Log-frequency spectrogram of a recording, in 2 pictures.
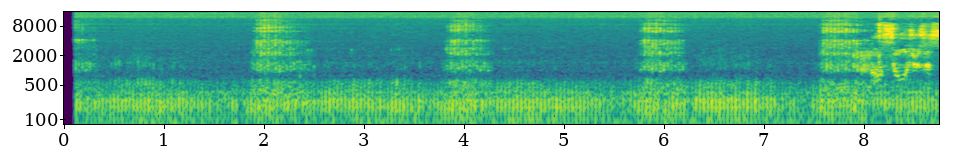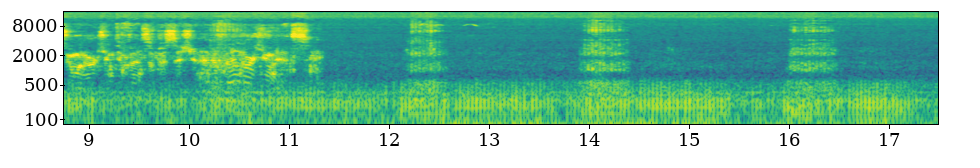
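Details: A sleeping pet cat snores while its owner plays a computer game. Soft, low rumbling breaths rise and fall about every two seconds, with clicking and game sounds in the middle of the recording.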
